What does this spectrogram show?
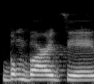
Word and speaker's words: Bombardier: The last name, it's Bombardier. It's very French pronunciation, so it's okay.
